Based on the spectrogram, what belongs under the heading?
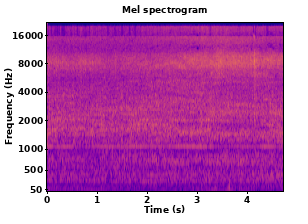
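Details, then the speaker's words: Completely rebuilt ALMACO small bundle thresher just switched on: very quiet, smooth, steady hum with an even whoosh of air, no knocks or rubbing; normal running. "Just flip that switch, everything comes to life. Runs very quiet, very smooth, hums right along."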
